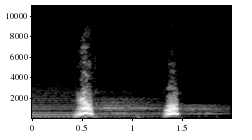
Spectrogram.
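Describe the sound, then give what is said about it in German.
A dog barks twice, two short sharp woofs about a second apart, clear against a faint steady background hum. “Namentlich geben dies die Hunde durch das Bellen zu erkennen.”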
